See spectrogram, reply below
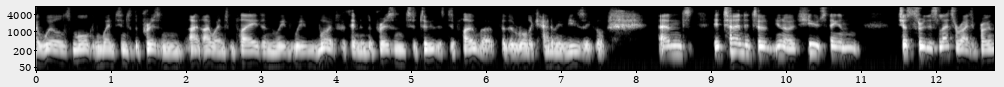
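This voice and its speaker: A man's voice: on the low side, lo-fi sound. A British man talking as an interview guest, telling stories in a rambling, self-interrupting, self-deprecating way. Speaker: guest, composer and choir director. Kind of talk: interview conversation, personal storytelling.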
